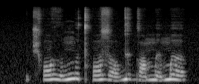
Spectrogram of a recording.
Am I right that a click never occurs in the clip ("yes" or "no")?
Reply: yes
